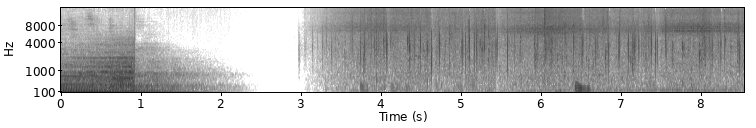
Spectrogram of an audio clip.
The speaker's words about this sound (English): This is the crackle of pistol shrimp and the occasional grunt of cod. It's just one of many strange, intriguing, and maybe a little bit creepy sounds that resonate from the deep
